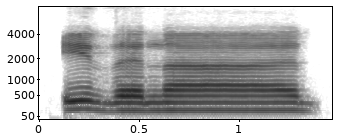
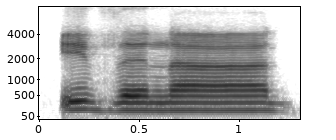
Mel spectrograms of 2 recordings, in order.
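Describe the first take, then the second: The two takes are said the same way.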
